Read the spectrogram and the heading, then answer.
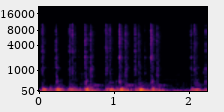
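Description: Old six-key braille typewriter with a central space bar being typed on: many rapid, fairly even clacking keystrokes with deep thuds of the mechanism, heard alone with no talking.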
